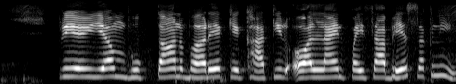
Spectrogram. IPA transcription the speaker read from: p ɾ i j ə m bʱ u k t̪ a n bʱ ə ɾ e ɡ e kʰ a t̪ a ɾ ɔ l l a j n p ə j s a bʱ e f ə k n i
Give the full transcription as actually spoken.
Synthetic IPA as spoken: p ɾ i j ə m bʱ u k t̪ a n bʱ ə ɾ e k e kʰ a t̪ i ɾ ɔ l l a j n p ə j s a bʱ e s ə k n i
